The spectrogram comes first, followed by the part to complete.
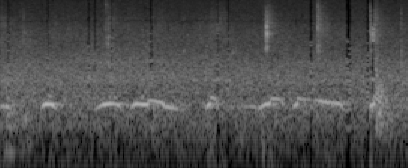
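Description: A dove cooing outdoors: a run of short, soft, low notes, some bending up and down in pitch. There are a few faint sharp clicks, one near the end.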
